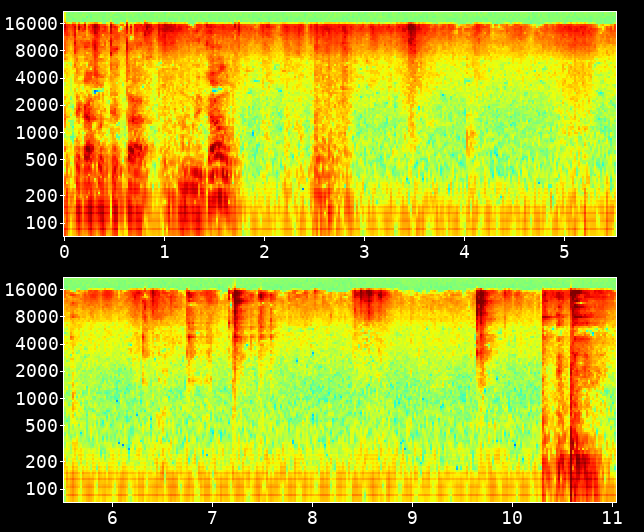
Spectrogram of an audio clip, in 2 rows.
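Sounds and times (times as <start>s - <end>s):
faint steady hum: 0.0s - 11.0s
metal tools clattering: 6.2s - 7.8s.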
